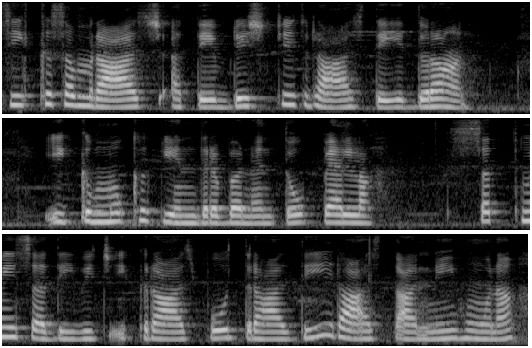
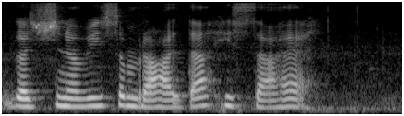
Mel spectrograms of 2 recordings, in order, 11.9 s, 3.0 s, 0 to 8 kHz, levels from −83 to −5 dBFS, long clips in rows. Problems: none marked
